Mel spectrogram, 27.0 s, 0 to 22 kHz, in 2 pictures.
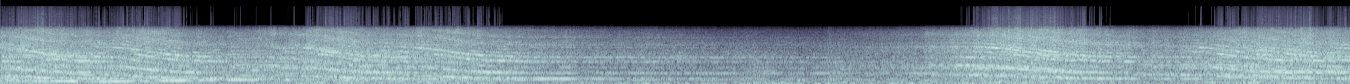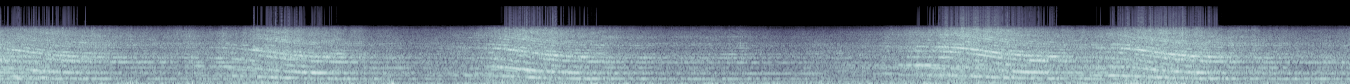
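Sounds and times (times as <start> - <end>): race cars passing at full speed: 0.0 - 27.0.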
